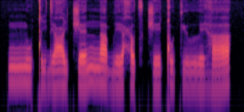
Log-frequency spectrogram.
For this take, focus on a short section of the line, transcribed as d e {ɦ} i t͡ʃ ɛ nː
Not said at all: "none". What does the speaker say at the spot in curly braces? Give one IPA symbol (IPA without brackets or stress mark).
ʕ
